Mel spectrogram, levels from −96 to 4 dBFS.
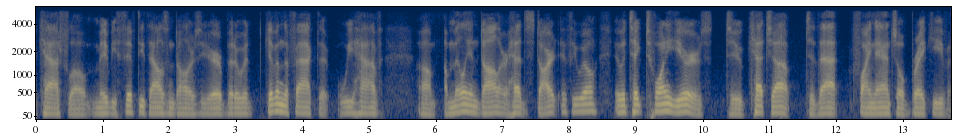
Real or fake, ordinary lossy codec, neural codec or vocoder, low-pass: fake; MP3, 48 kbps; codec, 16 kHz in and 24 kHz out, 1 kbps, XY-Tokenizer; 5.4 kHz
